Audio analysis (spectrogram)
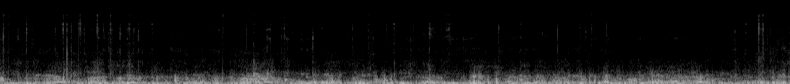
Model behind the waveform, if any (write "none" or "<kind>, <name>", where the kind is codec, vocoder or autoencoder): codec, SNAC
